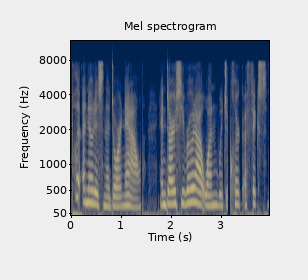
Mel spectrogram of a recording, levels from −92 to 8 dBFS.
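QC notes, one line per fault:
1.39–1.44 s and 3.13–3.24 s: packet loss on an ADPCM call. Abrupt silent gaps of 30 and 50 ms. The decoder's predictor drifts, so sound resumes slightly distorted.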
